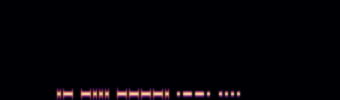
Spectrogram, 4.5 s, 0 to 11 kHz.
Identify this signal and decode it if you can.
Morse code, heard as a keyed tone, about 28 wpm, 700 Hz. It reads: AB9PH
